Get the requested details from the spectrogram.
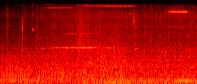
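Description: Heavy trucks rumble in with engines running.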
